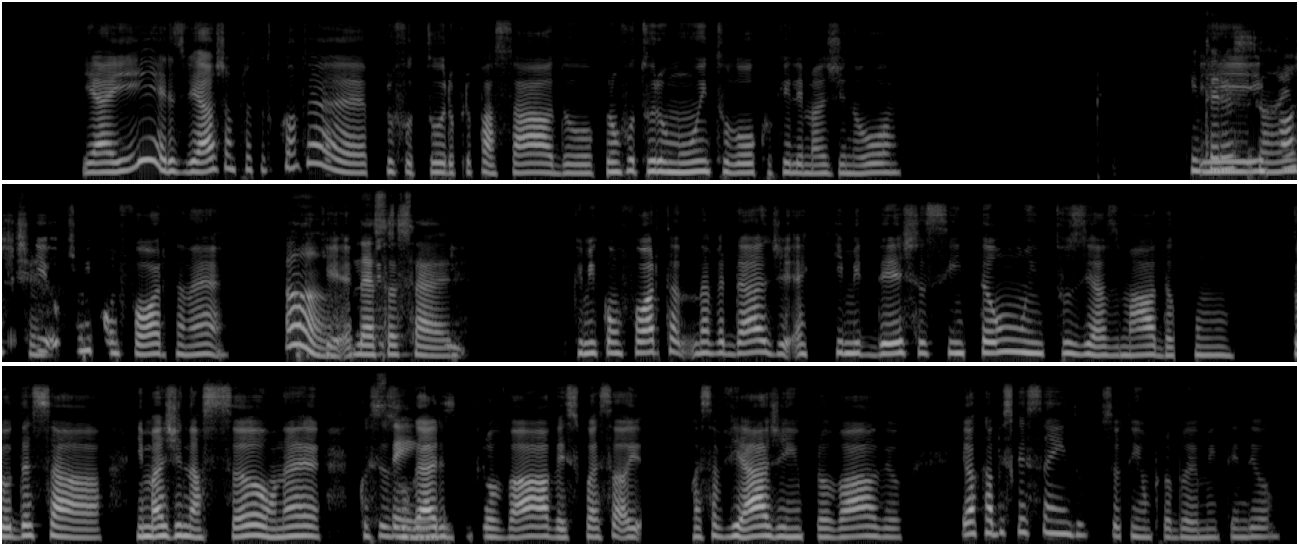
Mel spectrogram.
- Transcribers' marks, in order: tapping
- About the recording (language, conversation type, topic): Portuguese, podcast, Me conta, qual série é seu refúgio quando tudo aperta?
